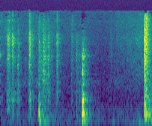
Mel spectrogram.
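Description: Three faint, short knocks and clicks over low room tone, spread across the two seconds: the sound of equipment being handled and moved around.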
